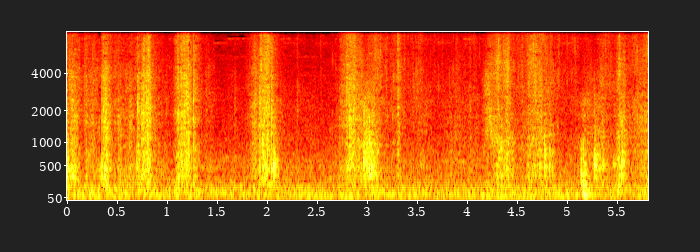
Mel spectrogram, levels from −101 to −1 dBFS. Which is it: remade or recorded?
recorded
